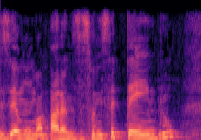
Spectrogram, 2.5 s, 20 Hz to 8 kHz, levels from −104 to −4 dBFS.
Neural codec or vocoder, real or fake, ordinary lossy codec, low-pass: codec, 16 kHz, 4 kbps, FunCodec, trained on Chinese and English, 50 frames a second; fake; none; 7.2 kHz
